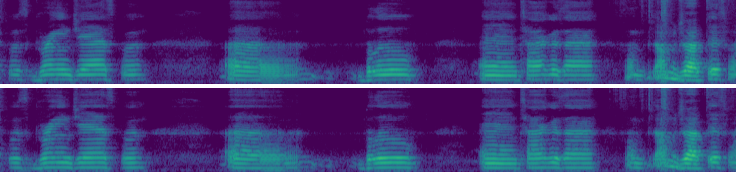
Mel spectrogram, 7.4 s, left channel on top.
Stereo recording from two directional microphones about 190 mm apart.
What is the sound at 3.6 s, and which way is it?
Speech, 25° left (ahead or behind).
